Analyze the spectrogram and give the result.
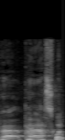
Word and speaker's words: Pascal: Pascal. What's his? It's like Paschal, but it's pronounced Pascal.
